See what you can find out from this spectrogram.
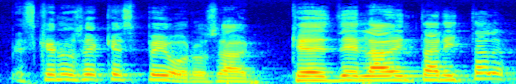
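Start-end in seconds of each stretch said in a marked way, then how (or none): none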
